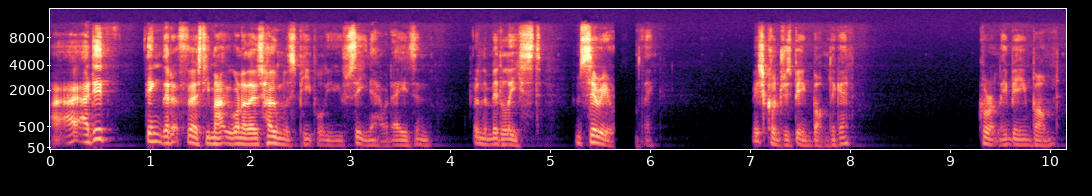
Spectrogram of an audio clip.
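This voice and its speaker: A man's voice: lowish voice, animated, fast talker, long pauses, fairly bright tone, husky, heavily acted. An actor playing a man with a London accent who tells his partner a story in a rambling, distracted way in a naturalistic stage drama. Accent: London English. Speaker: actor in a two-hander play.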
